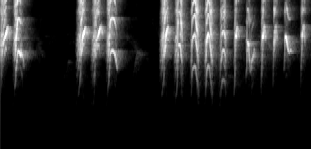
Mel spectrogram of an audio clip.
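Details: Long-tailed shrike song meant to draw another shrike into answering: a pair of harsh notes, a brief gap, three more, then a rapid run of scratchy chattering notes.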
